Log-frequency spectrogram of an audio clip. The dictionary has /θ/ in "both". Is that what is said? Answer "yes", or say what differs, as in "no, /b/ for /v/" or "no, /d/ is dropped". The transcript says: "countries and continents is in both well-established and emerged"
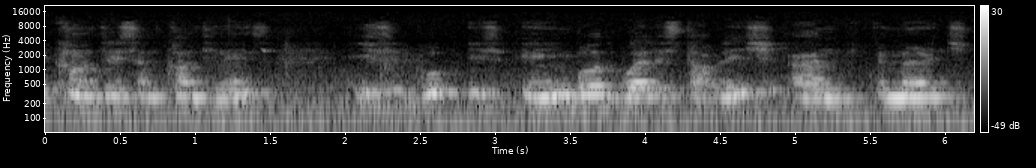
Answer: no, /t/ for /θ/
